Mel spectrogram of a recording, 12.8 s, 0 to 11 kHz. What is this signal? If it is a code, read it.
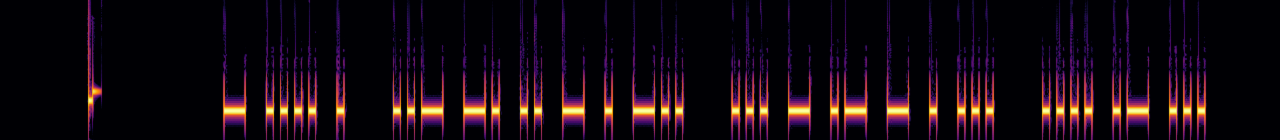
Morse code, heard as a keyed tone, about 17 wpm, 700 Hz. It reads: THE UNITED STATES HAS
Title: Sets of 4 Words 17wpm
